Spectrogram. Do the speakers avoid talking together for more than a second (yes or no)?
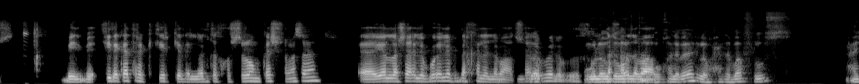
no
